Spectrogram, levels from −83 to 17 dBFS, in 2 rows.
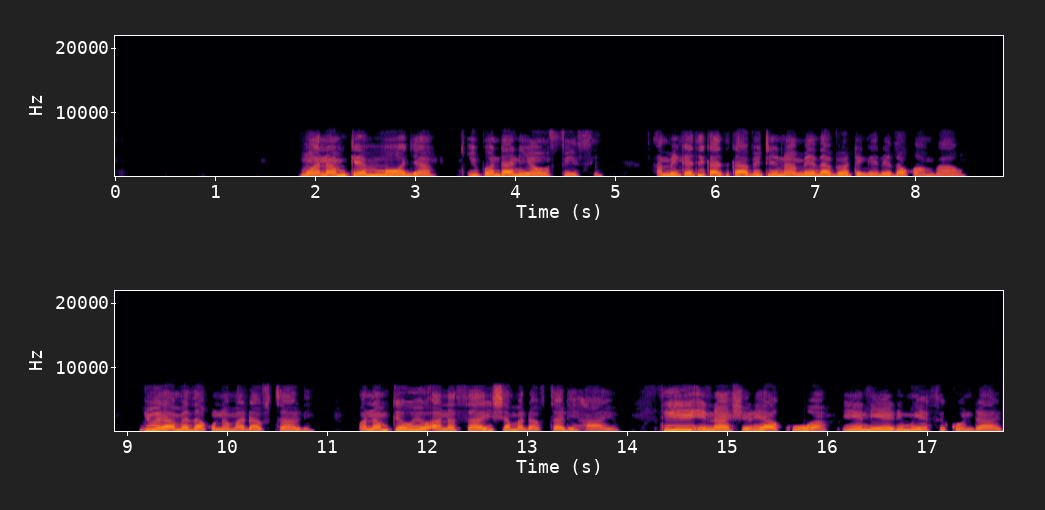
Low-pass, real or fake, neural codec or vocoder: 7.2 kHz; real; none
